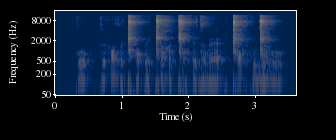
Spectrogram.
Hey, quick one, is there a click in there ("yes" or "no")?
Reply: yes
